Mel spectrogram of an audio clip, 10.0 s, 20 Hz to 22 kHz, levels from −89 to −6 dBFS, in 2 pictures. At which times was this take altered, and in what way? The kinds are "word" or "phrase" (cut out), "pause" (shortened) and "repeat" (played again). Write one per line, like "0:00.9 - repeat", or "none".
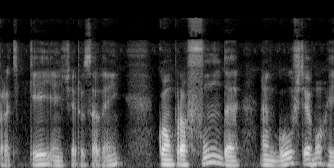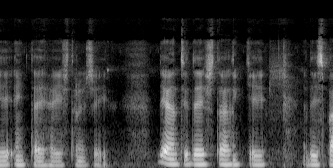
0:04.7 - word
0:08.5 - word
